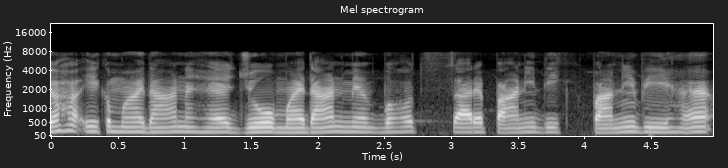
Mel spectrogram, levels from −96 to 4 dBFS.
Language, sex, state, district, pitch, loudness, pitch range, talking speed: Hindi, male, Chhattisgarh, Balrampur, 160 Hz, -17 LUFS, 155-170 Hz, 170 wpm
